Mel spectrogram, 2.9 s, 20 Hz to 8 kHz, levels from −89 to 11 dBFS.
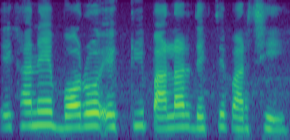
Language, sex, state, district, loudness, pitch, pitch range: Bengali, female, West Bengal, Alipurduar, -16 LUFS, 220 Hz, 200-240 Hz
